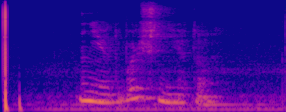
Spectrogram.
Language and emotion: Russian, neutral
